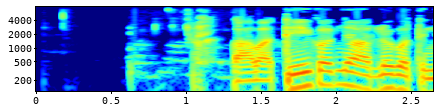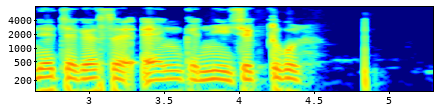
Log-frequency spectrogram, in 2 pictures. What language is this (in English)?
Kalenjin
